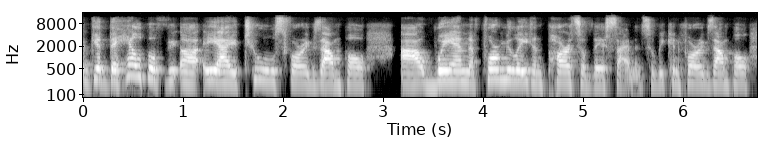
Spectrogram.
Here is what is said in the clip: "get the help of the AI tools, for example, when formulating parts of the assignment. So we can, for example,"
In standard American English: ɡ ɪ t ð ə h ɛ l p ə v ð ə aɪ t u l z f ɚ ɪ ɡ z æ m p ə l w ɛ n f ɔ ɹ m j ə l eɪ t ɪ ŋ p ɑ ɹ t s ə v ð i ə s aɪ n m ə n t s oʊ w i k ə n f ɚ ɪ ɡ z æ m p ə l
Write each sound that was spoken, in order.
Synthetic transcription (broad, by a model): ɡ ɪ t ð ə h ɛ l p ə v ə aɪ t u l z f ɚ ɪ ɡ z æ m p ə l w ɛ n f ɔ ɹ m j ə l eɪ t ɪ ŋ p ɑ ɹ t s ə v ð i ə s aɪ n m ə n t s oʊ w i k ə n f ɚ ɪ ɡ z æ m p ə l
